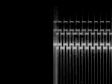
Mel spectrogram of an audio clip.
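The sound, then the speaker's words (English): A mobile phone ringtone cuts in abruptly after half a second of silence: a loud, steady high electronic tone with a rapid, even pulsing flutter. “That's my phone, you idiot. I'm right here. Why would you ring my phone when I'm...”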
